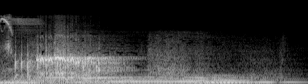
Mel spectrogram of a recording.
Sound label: hydra search; hl2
